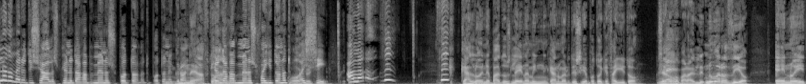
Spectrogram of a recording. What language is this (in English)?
Greek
